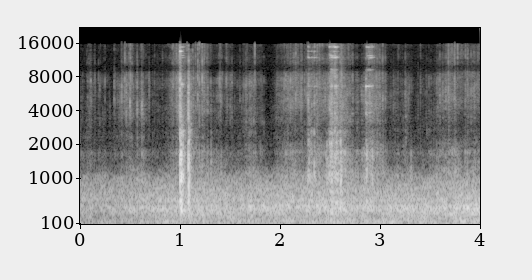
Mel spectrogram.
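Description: A plastic zip bag crinkling as small metal sockets and tool pieces are rummaged inside it, with a sharp metal clink about a second in and a few lighter clicks in the middle.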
